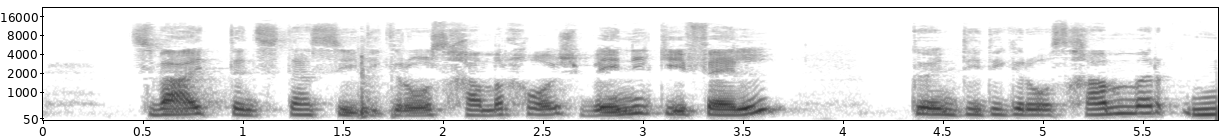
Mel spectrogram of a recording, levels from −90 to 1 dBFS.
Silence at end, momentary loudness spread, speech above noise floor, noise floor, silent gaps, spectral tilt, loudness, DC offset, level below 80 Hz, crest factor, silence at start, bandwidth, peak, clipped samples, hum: 0 s; 8 LU; 44 dB; -71 dBFS; none; -6 dB/octave; -27 LUFS; under 0.1%; -80 dBFS; 18 dB; 0.5 s; 13 kHz; -10 dBFS; under 0.1%; none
